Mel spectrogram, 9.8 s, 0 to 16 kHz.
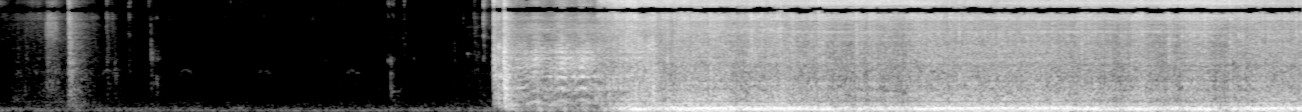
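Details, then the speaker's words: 1955 Chevy, which still isn't drawing fuel on its own: cranks, catches and settles into a steady, even low idle with smooth beat for a few minutes; sounds really nice. "all right if you takeaways from this experience well first of all we were able to actually get it to run for a little bit longer so that's good uh here run for a few minutes she sounds really nice"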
